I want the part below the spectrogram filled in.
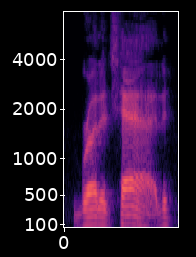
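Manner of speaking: slow, drawn-out imitation of a girl calling; Katie's way of saying it. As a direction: lightly mimic how she says his name, slowly. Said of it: "that was her way of saying".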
